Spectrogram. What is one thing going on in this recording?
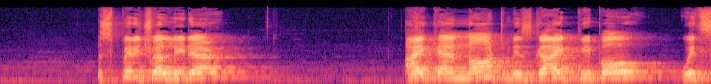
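An elderly man speaks slowly and calmly close to a microphone.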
